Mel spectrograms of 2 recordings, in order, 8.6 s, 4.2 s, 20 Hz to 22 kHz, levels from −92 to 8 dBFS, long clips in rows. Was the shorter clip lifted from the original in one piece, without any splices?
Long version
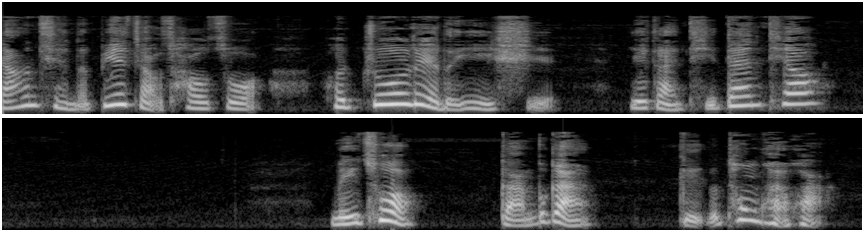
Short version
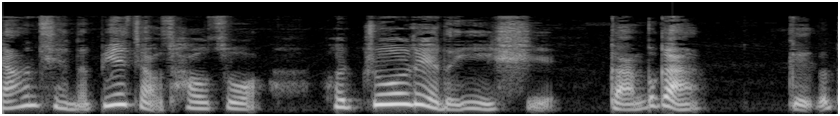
no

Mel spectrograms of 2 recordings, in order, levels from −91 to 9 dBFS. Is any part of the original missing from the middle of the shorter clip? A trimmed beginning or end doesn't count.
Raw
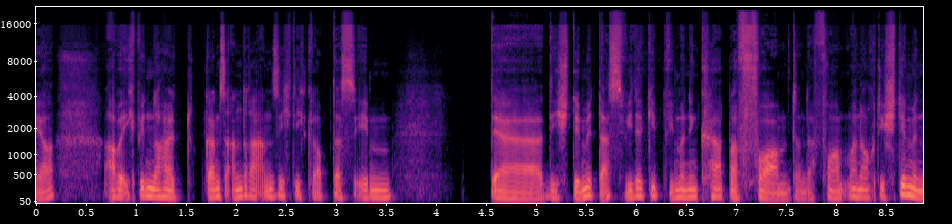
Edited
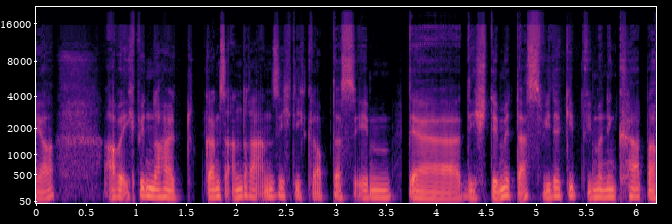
yes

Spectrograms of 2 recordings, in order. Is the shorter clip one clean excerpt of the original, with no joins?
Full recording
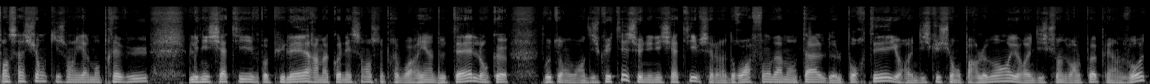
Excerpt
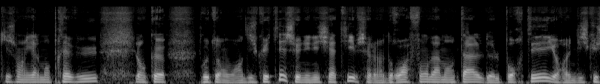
no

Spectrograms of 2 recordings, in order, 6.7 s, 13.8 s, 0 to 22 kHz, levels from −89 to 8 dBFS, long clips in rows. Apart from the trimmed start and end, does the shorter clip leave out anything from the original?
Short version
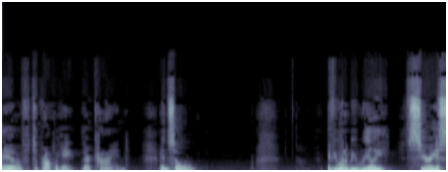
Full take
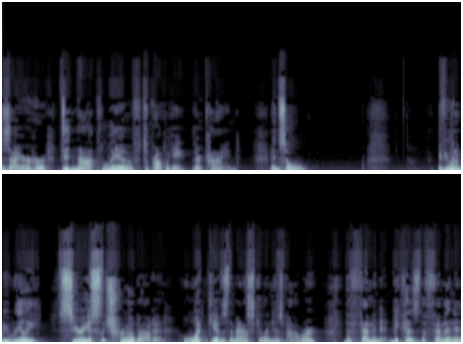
no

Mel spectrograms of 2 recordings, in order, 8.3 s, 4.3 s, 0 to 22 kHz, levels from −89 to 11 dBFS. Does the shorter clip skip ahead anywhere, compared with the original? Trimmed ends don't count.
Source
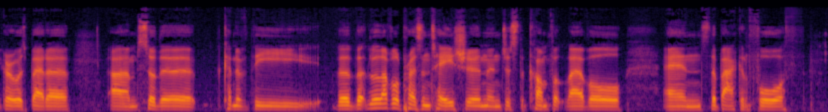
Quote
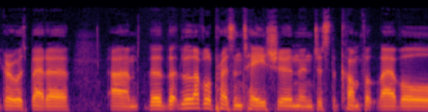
yes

